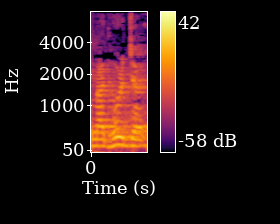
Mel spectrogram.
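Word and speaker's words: माधुर्य: Madhurja Lila rather than Madhurya. You have to move your tongue a bit more to say Madhurya. You say Madhurja, it all merge. The R and the J merge.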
